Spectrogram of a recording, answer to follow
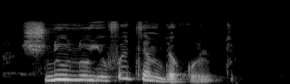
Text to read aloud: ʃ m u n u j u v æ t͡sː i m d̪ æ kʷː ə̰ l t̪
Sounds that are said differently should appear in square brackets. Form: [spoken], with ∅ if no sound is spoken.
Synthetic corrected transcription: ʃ [n] u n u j u [f] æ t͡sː [æ] m d̪ æ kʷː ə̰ l t̪

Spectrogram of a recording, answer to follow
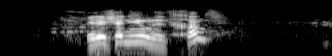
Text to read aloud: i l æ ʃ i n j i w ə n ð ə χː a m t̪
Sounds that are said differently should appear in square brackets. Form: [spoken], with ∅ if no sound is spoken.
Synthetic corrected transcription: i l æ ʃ [æ] n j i w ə n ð ə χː [ə] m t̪

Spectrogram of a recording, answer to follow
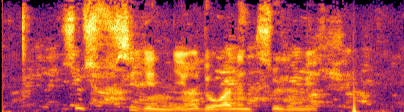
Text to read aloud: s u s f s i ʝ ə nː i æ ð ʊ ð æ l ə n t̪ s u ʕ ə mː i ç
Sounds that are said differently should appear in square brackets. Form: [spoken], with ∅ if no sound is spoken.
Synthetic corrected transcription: s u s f s i ʝ ə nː i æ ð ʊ [ʁ] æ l ə n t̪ s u [ð] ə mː i ç

